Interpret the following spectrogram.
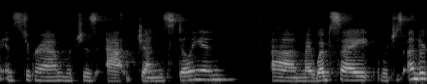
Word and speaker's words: Stillion: Jen with one N and Stillion it's like million, right? Just with an ST and no M in the beginning.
